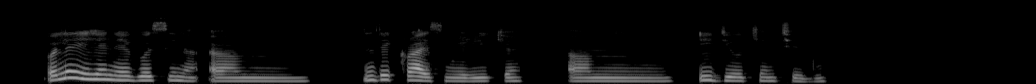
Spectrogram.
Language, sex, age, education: Igbo, female, 15-29, tertiary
